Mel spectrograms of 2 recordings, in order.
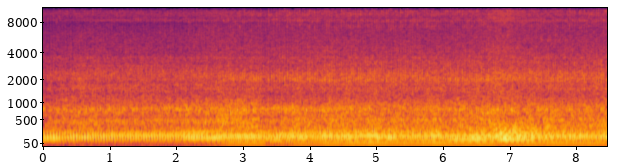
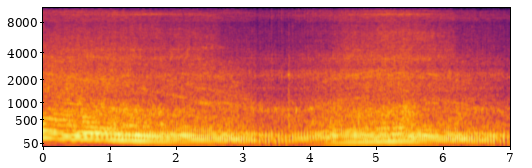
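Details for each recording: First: Yamaha Mio J fuel-injected scooter, fine cold but once hot it stumbles (brebet) off idle and bogs on throttle, worse under load; coil and ECU swapped with no change; note flutters instead of picking up cleanly, injector suspected. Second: Yamaha Mio J fuel-injected scooter after swapping in an injector borrowed from another bike (original injector tested normal on the tool but suspected): revs rise and fall smoothly and evenly, no stumble or hesitation; normal free revving.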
